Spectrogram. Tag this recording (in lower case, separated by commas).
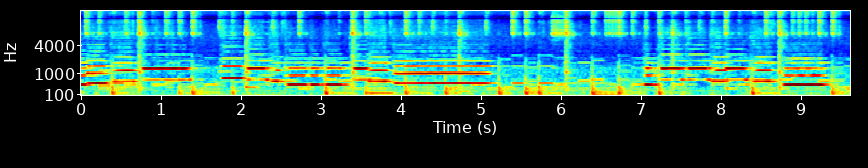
music, playing flute, flute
